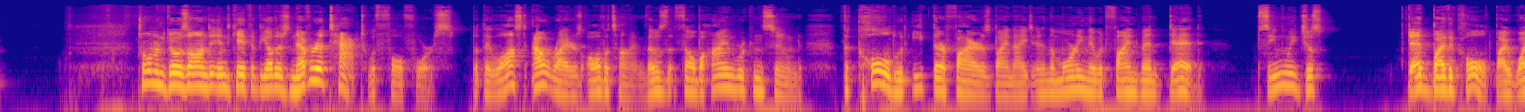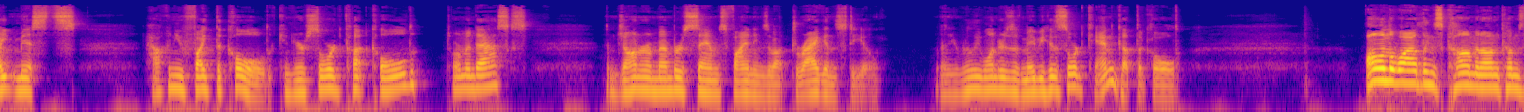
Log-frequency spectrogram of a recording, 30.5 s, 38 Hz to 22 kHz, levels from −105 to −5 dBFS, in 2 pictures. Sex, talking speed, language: male, 180 wpm, English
